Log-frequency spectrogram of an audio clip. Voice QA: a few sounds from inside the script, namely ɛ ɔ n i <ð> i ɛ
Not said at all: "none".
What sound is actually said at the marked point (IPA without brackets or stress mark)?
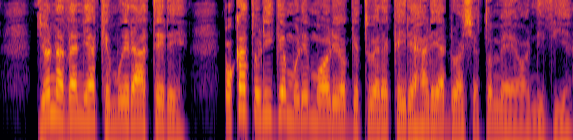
ð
